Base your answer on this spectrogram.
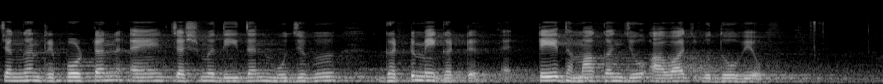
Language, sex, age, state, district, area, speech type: Sindhi, female, 45-60, Rajasthan, Ajmer, urban, read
